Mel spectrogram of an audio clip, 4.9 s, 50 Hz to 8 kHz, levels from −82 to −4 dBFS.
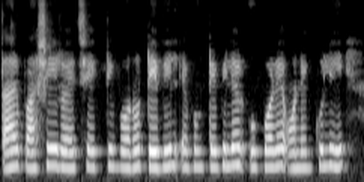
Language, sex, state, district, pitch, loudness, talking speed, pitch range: Bengali, female, Tripura, West Tripura, 230 Hz, -17 LUFS, 125 wpm, 220-240 Hz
